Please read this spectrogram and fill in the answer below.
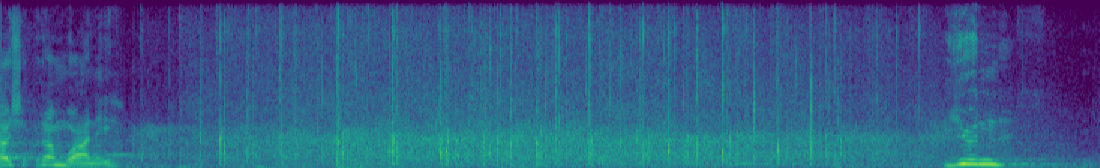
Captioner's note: applause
